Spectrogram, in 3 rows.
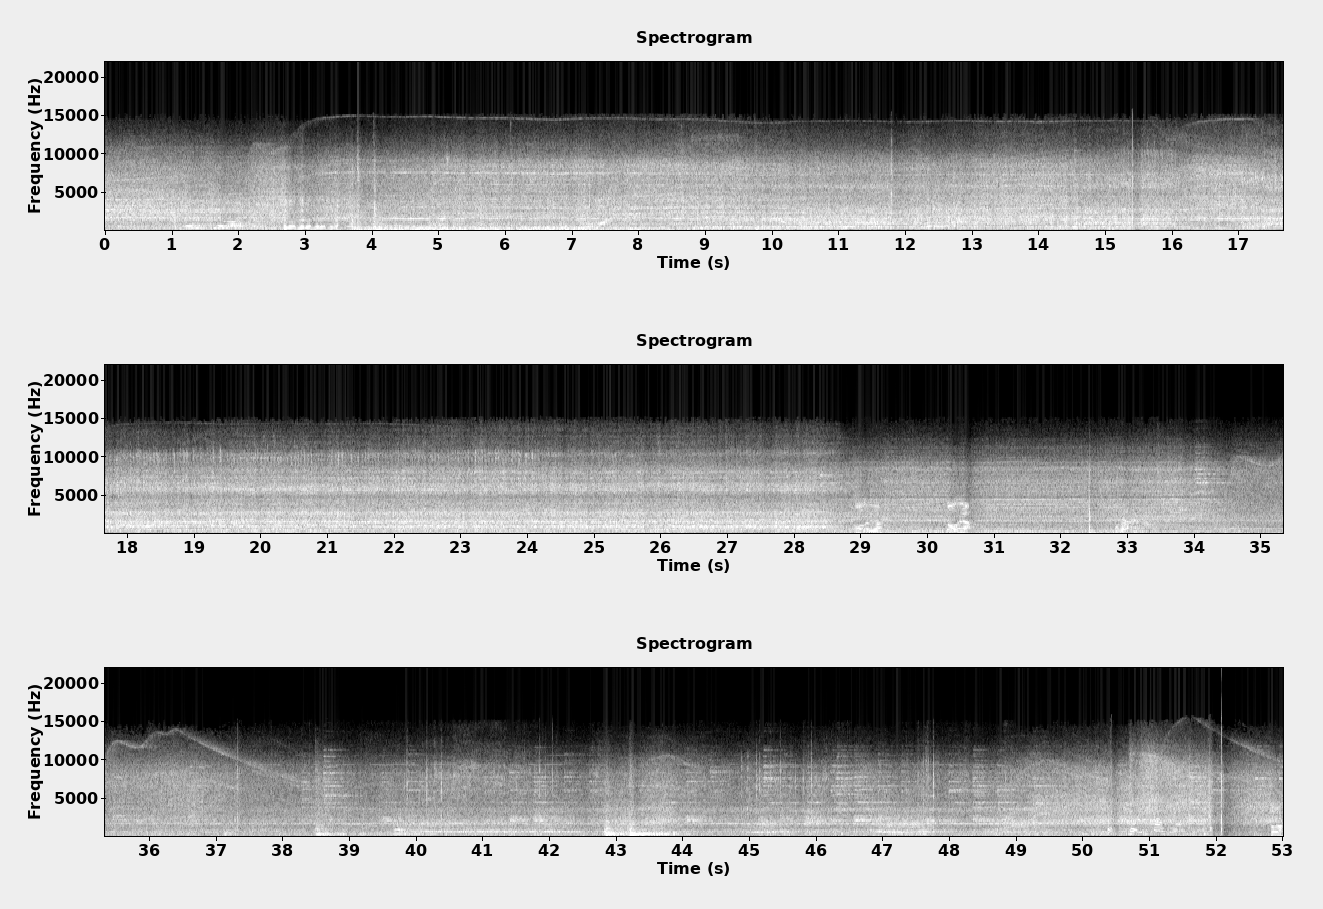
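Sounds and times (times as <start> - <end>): vacuum pump hissing: 0.0 - 37.8, 50.4 - 53.0
low hum: 3.4 - 11.1.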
